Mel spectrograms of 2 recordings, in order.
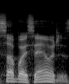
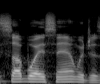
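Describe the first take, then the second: First: It is said in a relaxed, casual way. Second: It is said in a formal, advert-like way. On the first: It is a natural, unpaid mention. "a relatable talking to your mate voice" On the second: Someone paid to promote it. "it's just kind of said as like the full thing"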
